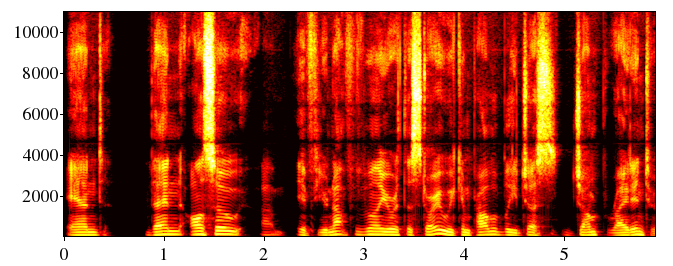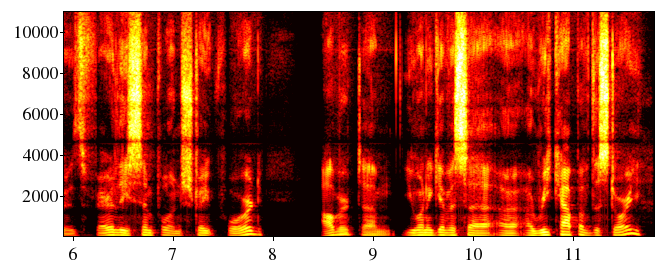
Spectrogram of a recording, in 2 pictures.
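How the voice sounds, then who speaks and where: A man's voice: medium pitch, normal speed, gravelly. A man hosting a podcast, chatting casually with a co-host.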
